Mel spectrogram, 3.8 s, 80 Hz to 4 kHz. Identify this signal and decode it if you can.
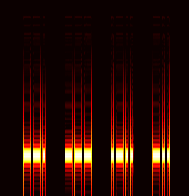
Morse code, heard as a keyed tone, about 25 wpm, spaced as for 15 wpm, 550 Hz. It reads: GOLD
